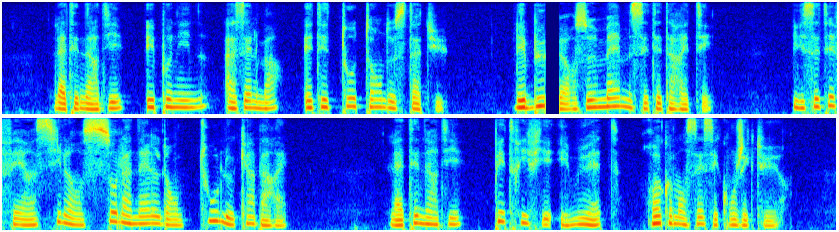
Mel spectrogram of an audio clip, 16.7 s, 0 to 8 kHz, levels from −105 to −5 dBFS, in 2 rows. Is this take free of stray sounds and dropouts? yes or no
no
